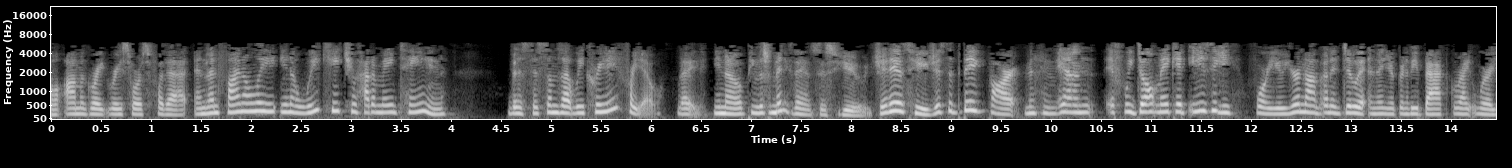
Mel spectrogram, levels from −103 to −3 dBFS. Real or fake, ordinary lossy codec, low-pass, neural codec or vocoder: fake; MP3, 24 kbps; 7.2 kHz; codec, 16 kHz in and 24 kHz out, 0.6 kbps, FocalCodec, streaming, 2048 codes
